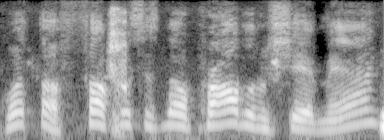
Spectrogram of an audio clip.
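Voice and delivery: high, loud retold outrage; outraged retort. Cheated client confronting his lawyer, outraged retort. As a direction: act out an indignant protest, pitch jumping up.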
